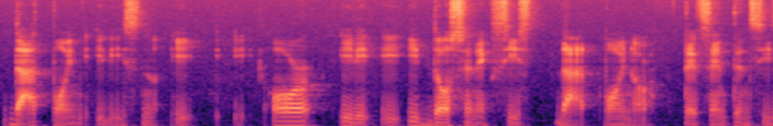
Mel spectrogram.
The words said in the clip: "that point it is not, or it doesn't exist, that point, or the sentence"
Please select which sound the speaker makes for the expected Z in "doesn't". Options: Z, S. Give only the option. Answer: S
